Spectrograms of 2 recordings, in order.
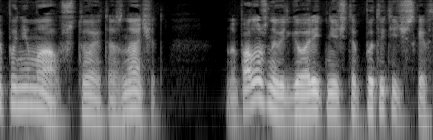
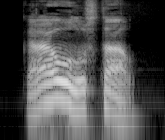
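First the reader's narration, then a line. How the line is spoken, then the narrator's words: Crowd barking. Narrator (Russian): рявкнули из толпы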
